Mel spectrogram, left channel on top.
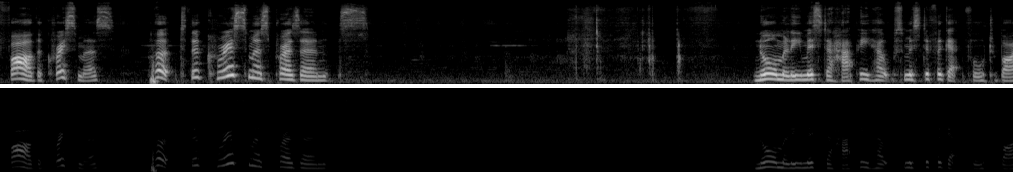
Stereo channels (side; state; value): right; quieter; 36.3 dB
